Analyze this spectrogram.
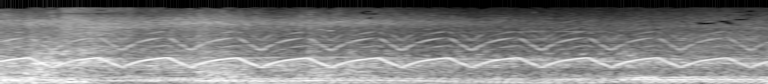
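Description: A police car's siren wails.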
